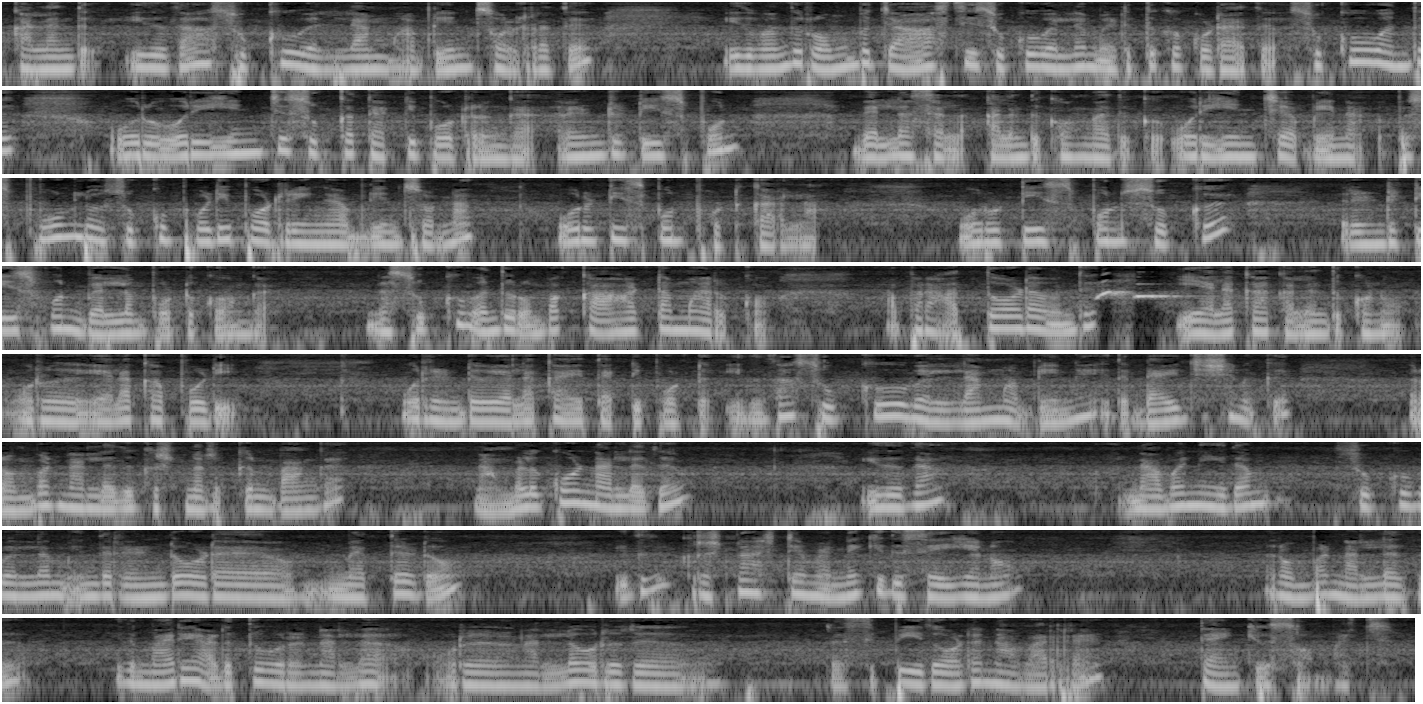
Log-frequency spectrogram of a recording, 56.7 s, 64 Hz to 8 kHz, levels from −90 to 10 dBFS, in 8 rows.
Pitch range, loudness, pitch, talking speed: 175-210 Hz, -24 LUFS, 190 Hz, 110 wpm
